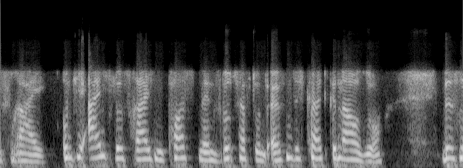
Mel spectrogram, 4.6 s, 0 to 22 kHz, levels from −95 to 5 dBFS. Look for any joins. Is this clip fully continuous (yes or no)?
yes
